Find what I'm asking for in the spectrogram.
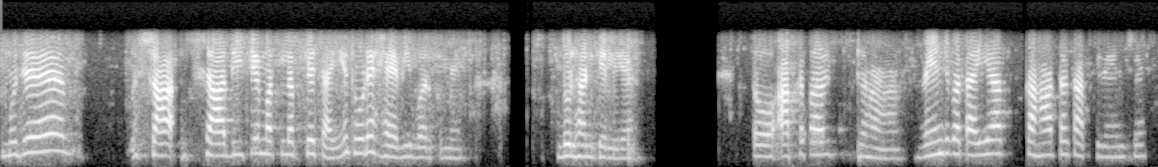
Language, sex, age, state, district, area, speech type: Urdu, female, 30-45, Uttar Pradesh, Rampur, urban, conversation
